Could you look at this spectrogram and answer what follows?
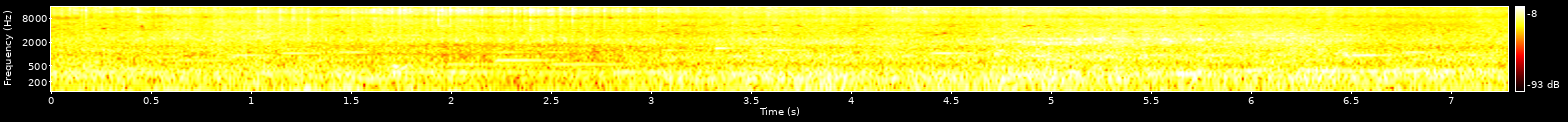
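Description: Steady hiss of a pressure-washer jet spraying the underside of a car, with background music playing over it.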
